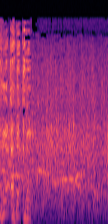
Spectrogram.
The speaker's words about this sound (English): You get extra applause?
